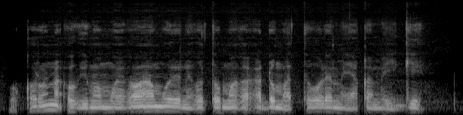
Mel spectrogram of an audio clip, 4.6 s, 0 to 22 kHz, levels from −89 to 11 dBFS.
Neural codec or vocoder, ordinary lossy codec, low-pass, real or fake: vocoder, 44.1 kHz, 128 mel bands, Pupu-Vocoder; none; none; fake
